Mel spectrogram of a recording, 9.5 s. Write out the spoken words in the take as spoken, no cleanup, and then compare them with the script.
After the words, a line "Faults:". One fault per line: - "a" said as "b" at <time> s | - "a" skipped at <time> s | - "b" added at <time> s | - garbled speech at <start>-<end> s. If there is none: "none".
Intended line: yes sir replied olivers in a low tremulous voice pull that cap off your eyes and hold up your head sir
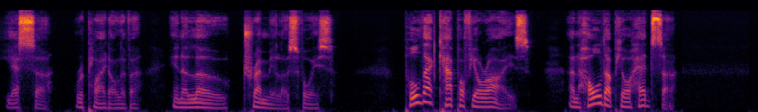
yes sir replied oliver in a low tremulous voice pull that cap off your eyes and hold up your head sir
Faults:
- "olivers" said as "oliver" at 1.4 s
